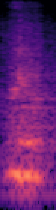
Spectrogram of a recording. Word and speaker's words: Guru: That same R sound is used in Guru, pronounced Guru.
